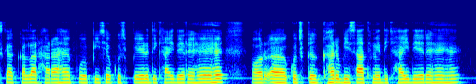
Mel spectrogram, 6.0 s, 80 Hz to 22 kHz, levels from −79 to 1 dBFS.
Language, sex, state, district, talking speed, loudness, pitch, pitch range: Hindi, male, Uttar Pradesh, Etah, 230 wpm, -24 LUFS, 160 Hz, 160-165 Hz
